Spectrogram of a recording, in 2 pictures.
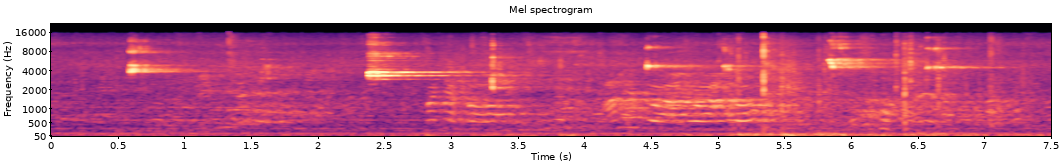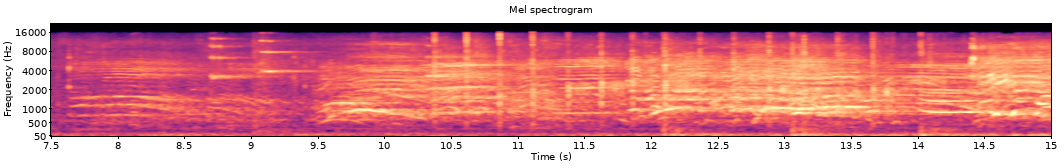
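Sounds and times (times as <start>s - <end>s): sneaker squeaks: 0.5s - 1.2s, 2.4s - 9.7s
basketball bouncing: 5.2s - 6.8s, 13.0s - 15.0s.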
